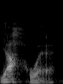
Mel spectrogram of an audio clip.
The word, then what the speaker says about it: Yahweh: Well, it in ancient Hebrew it's believed it wouldn't have been Yave. It would have been Ya. Yahweh, right? the the H would be pronounced Yahweh.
